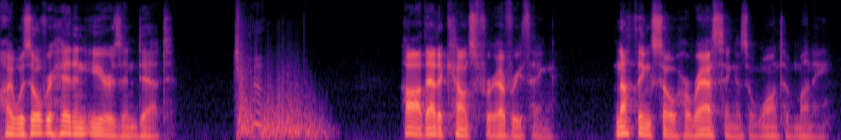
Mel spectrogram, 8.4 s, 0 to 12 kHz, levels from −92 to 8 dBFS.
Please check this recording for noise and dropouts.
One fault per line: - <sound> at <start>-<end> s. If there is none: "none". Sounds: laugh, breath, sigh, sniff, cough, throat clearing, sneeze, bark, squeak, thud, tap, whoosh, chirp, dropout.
- sneeze at 2.3-3.4 s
